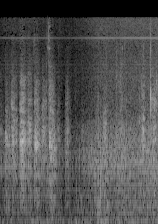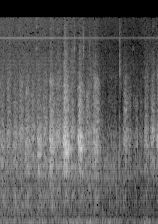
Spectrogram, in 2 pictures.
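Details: Siberian husky named Lucky panting rapidly and steadily while playing with a hedgehog, breaths coming about three times a second with a few brief squeaky accents near the end.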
